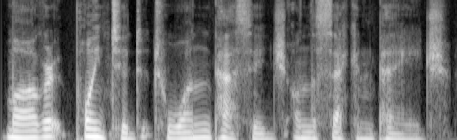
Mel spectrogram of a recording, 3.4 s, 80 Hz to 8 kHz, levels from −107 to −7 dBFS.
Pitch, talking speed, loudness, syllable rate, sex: 125 Hz, 155 wpm, -19 LUFS, 4.9 syllables/s, male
